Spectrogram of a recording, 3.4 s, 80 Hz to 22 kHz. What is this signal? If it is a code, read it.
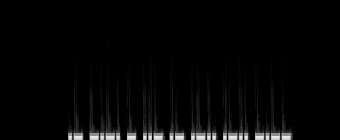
Morse code, heard as a keyed tone, about 46 wpm, 700 Hz. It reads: ACTUALLY
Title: Sentences from Top 700 Words - New Word Drill - 45wpm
